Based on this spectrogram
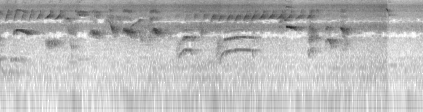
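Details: Bananaquit singing the song style called cachorro loco da lagoa d'água: thin, very high rapid tinkling trills overlap lower whistled slurs and short downward notes, with a steady high hiss behind.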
